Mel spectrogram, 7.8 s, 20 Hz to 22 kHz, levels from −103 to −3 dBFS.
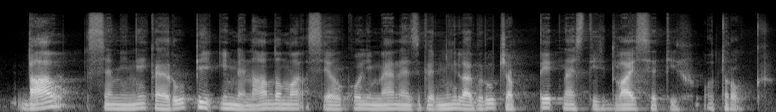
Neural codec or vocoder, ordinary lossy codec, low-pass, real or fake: codec, 44.1 kHz, 2.6 kbps, SNAC; none; 14.4 kHz; fake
